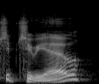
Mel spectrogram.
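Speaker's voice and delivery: put-on English accent. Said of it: "please do not have the fake [name] and [name] accent".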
